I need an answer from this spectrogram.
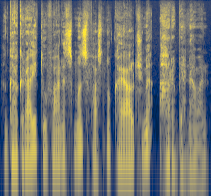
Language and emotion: Kashmiri, fearful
